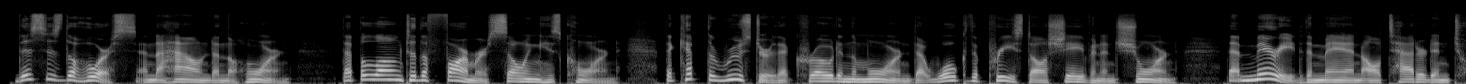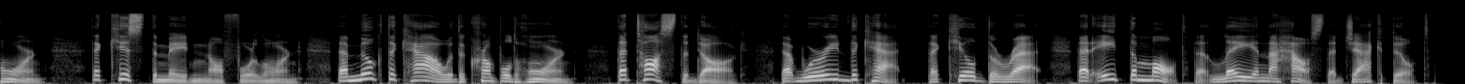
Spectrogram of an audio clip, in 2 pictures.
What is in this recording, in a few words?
male us; The House That Jack Built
